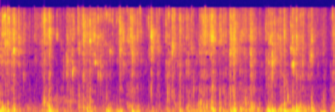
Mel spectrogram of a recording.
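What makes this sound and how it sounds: Long black nails scratch and rub along the woody scales of a dry brown pine cone, or a cluster of them, about hand-sized. The result is a steady, bright, crackly scraping with many quick ticks and rasps that overlap without a clear break.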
